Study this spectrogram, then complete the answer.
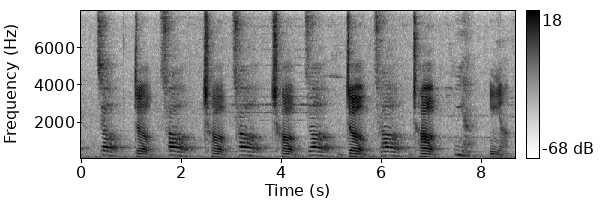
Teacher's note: तालु हमारा जो बहुत मुख में जो है बहुत सुरक्षित स्थान है, यह जीभ के ऊपर होता है तालु। तो च, च, इसमें जो है जीभ से तालु का स्पर्श हो रहा है।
